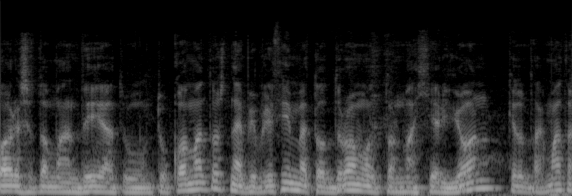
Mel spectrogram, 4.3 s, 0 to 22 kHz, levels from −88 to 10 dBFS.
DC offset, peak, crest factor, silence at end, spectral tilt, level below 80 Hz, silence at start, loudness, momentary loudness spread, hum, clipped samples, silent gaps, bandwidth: under 0.1%; -14 dBFS; 14 dB; 0 s; -8.5 dB/octave; -46 dBFS; 0 s; -30 LUFS; 4 LU; none; under 0.1%; none; 11 kHz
